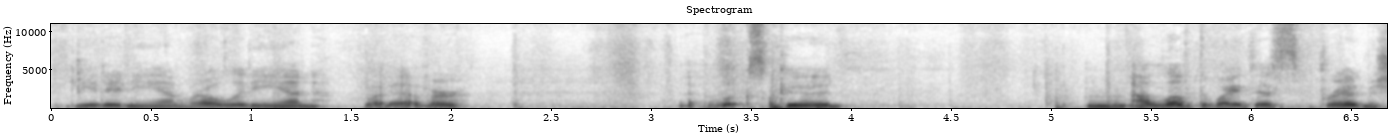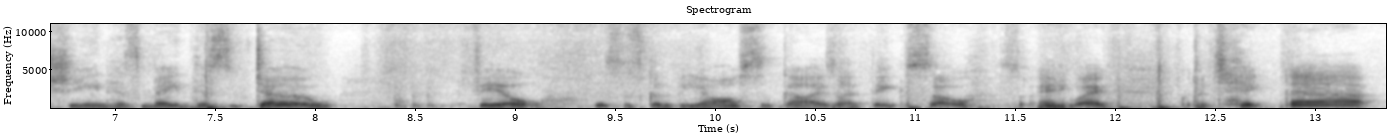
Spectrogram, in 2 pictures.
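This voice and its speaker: A woman's voice: on the high side, a little slow, creaky, mellow, slight background noise. Chatty woman cooking at home. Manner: rambling, chatty, addresses viewers as y'all. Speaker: home cook, channel host. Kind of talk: casual cooking demonstration. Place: home kitchen.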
